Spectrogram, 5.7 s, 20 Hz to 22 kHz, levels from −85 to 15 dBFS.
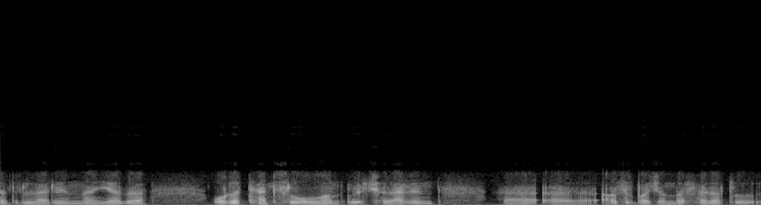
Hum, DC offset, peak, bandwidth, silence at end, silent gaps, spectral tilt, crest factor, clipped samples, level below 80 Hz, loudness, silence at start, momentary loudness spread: none; under 0.1%; -6 dBFS; 4.7 kHz; 0 s; none; -9.5 dB/octave; 20 dB; under 0.1%; -52 dBFS; -25 LUFS; 0 s; 10 LU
